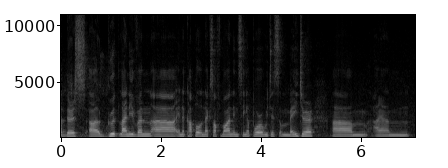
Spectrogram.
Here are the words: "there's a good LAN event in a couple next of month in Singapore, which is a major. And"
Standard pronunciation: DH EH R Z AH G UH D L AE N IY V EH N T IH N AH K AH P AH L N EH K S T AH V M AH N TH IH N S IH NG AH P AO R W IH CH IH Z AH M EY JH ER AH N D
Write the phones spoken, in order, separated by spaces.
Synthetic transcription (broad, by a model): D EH R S AH G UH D L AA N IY V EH N IH N AH K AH P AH L N EH K S T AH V M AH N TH IH N S IH NG AH P AO R W IH CH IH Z AH M EY JH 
